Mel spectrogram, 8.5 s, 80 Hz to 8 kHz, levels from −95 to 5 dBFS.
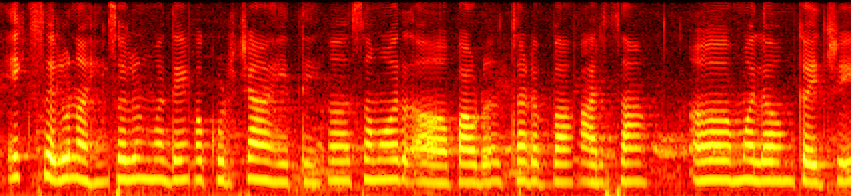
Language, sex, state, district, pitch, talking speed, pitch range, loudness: Marathi, female, Maharashtra, Pune, 250 Hz, 135 wpm, 235-260 Hz, -19 LUFS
